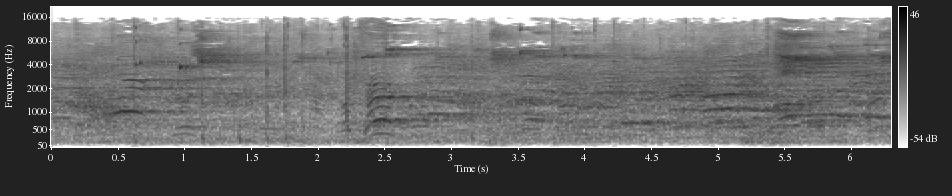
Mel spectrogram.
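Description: A basketball bounces on a hard floor in an echoing gym.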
